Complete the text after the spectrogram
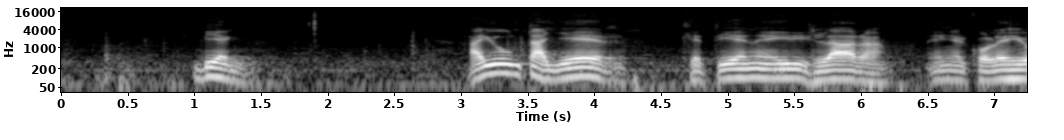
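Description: An elderly man speaks calmly and clearly, close to a microphone.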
